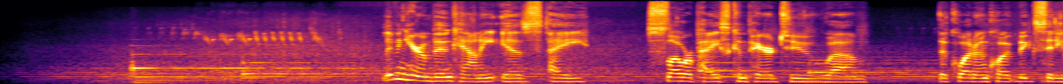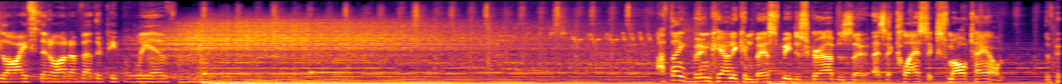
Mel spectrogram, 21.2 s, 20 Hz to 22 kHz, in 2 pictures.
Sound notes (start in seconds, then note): 0.2 birds chirping; 1.3 orchestral music playing; 12.6 birds chirping; 12.6 orchestral music playing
